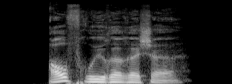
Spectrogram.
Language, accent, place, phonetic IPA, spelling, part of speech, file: German, Germany, Berlin, [ˈaʊ̯fʁyːʁəʁɪʃə], aufrührerische, adjective, De-aufrührerische.ogg
- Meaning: inflection of aufrührerisch: 1. strong/mixed nominative/accusative feminine singular 2. strong nominative/accusative plural 3. weak nominative all-gender singular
